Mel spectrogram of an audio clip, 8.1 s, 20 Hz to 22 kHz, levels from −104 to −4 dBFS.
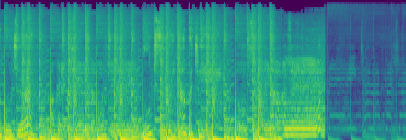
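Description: From 6.50 s to the end, one channel is likely inverted. Summed to mono, the shared content cancels, dropping about 29 dB to a faint residue.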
